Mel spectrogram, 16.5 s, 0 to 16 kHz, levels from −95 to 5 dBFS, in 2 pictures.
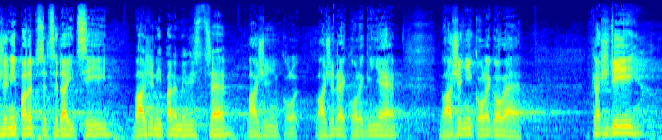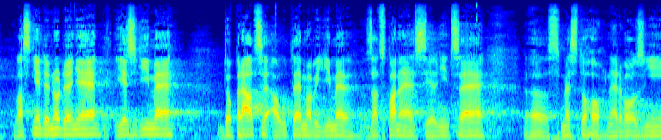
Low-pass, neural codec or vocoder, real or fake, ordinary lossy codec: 14.4 kHz; none; real; AAC, 48 kbps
